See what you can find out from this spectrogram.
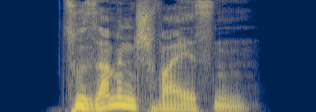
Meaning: to weld together
- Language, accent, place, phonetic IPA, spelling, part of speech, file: German, Germany, Berlin, [t͡suˈzamənˌʃvaɪ̯sn̩], zusammenschweißen, verb, De-zusammenschweißen.ogg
